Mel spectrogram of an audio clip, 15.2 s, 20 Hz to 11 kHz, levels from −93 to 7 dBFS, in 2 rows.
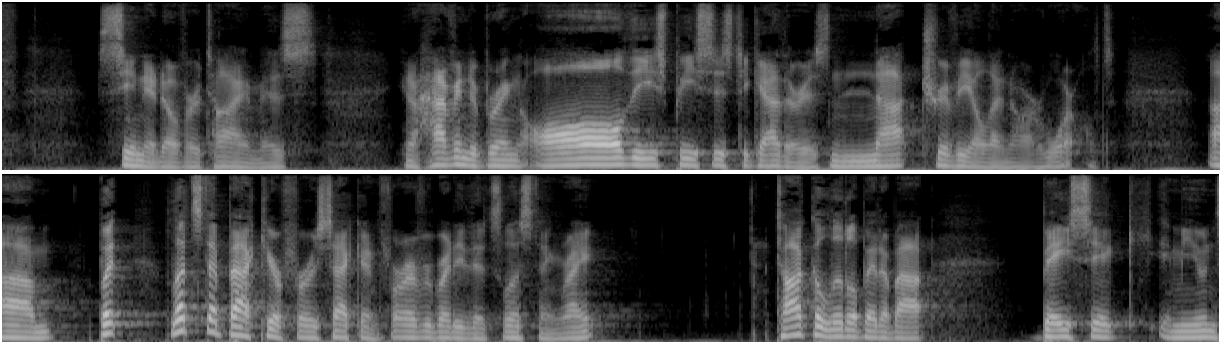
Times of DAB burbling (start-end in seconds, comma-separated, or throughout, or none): none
